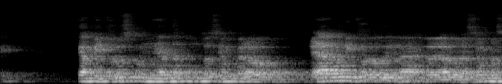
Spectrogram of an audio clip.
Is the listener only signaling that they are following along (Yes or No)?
Yes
